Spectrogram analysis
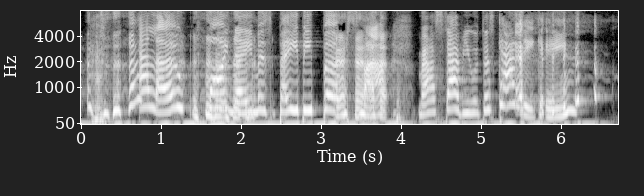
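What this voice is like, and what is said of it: Put-on British accent. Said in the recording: “he would have had a British accent.”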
